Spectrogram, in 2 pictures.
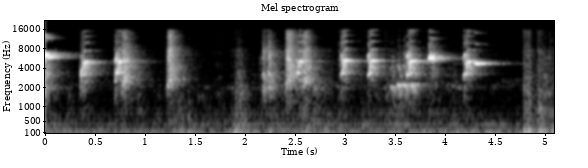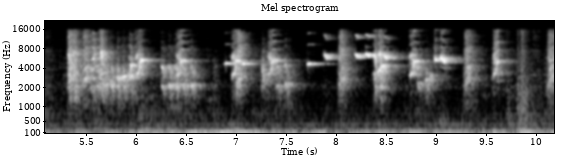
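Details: High, piercing chirps and thin whistles from a saffron finch, spaced out at first, then a denser burst of fast notes after a short gap, with a soft low rumble underneath the second half.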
